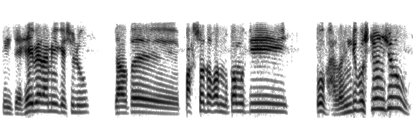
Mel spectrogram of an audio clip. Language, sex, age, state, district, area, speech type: Assamese, male, 30-45, Assam, Darrang, rural, conversation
